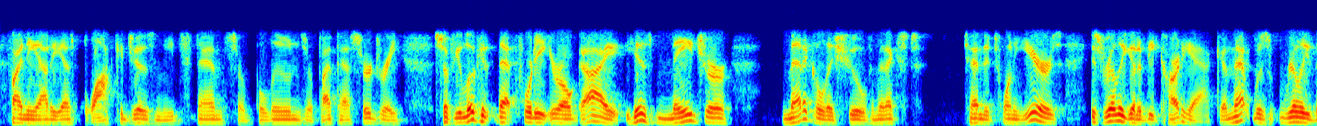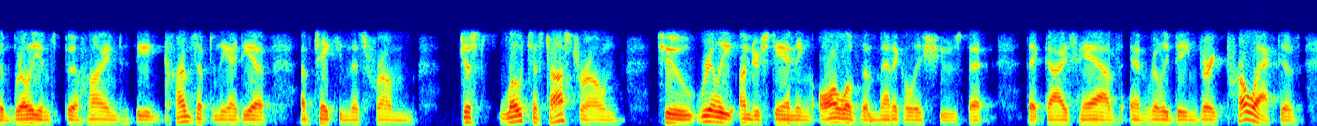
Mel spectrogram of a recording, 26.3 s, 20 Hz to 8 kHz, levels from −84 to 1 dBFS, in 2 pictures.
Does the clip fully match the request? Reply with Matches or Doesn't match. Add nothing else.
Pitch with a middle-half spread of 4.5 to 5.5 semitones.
Doesn't match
